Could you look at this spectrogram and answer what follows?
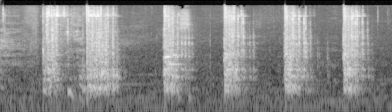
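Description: Recoil starter cord of a green walk-behind lawnmower being yanked hard, six times in quick succession about once a second, each pull a harsh rattle; the engine does not catch.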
